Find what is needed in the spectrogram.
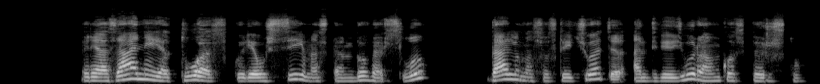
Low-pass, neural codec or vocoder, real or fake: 14.4 kHz; codec, 44.1 kHz, 3.4 kbps, Pupu-Codec; fake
